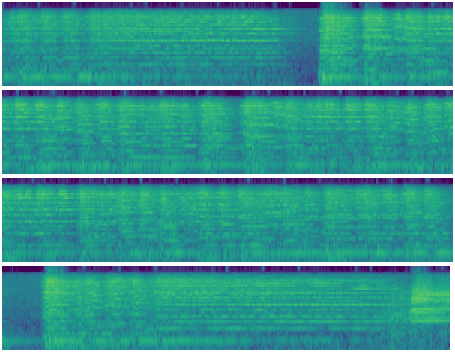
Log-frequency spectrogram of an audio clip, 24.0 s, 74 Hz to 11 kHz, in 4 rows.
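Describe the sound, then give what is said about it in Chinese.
Brass-heavy orchestral fanfare from a classic Chinese military film studio's opening logo, heard at the start of a 1960 flood-relief film. Loud, sustained and harmonically rich, it swells sharply twice, with no voices. “我们现在听到的这样的声音，可能大家觉得很古老哈，八一电影制片厂当年的这一段很经典的一个片头一直被保留到今天”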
